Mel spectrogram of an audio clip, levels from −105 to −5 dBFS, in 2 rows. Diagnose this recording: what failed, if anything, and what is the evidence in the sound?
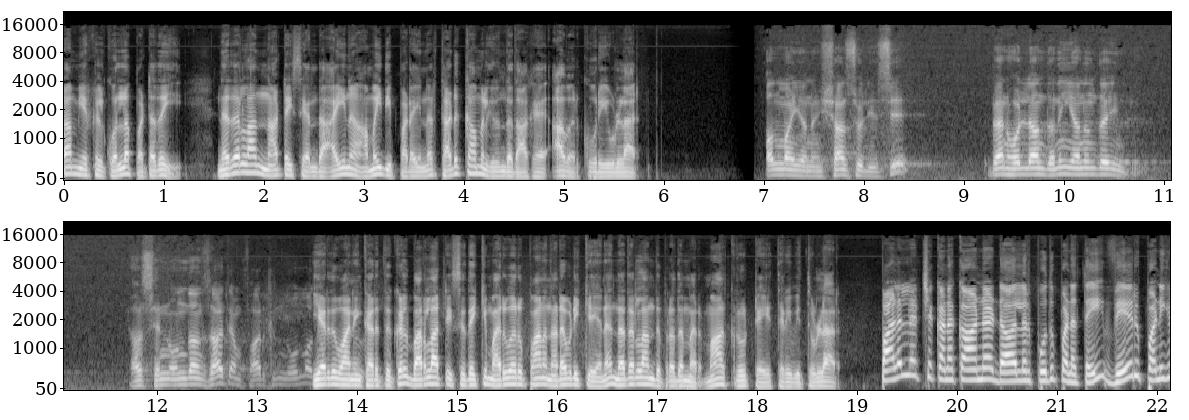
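Nothing failed, and the sound gives no evidence of a fault at any stage.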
